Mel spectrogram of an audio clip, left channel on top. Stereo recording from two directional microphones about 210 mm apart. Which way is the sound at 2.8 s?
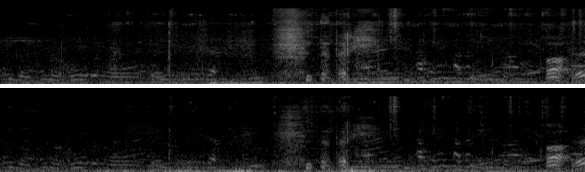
10° right (ahead or behind).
